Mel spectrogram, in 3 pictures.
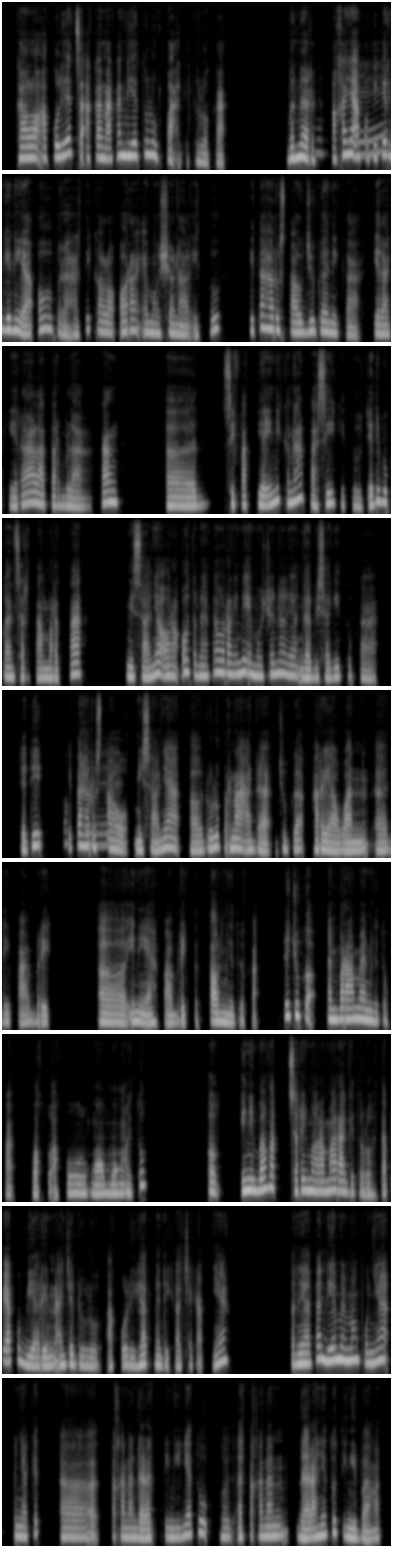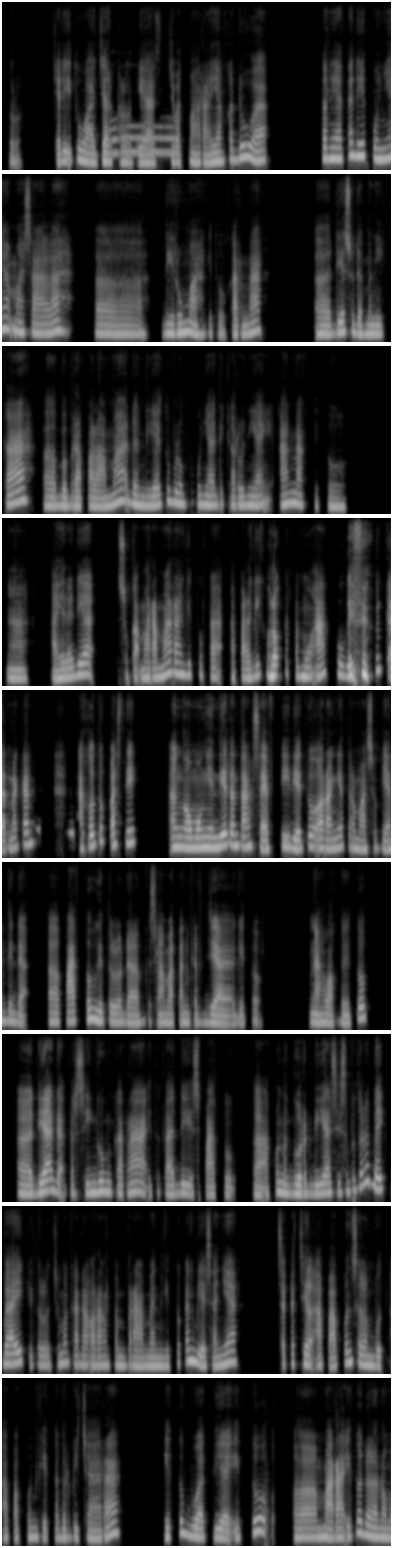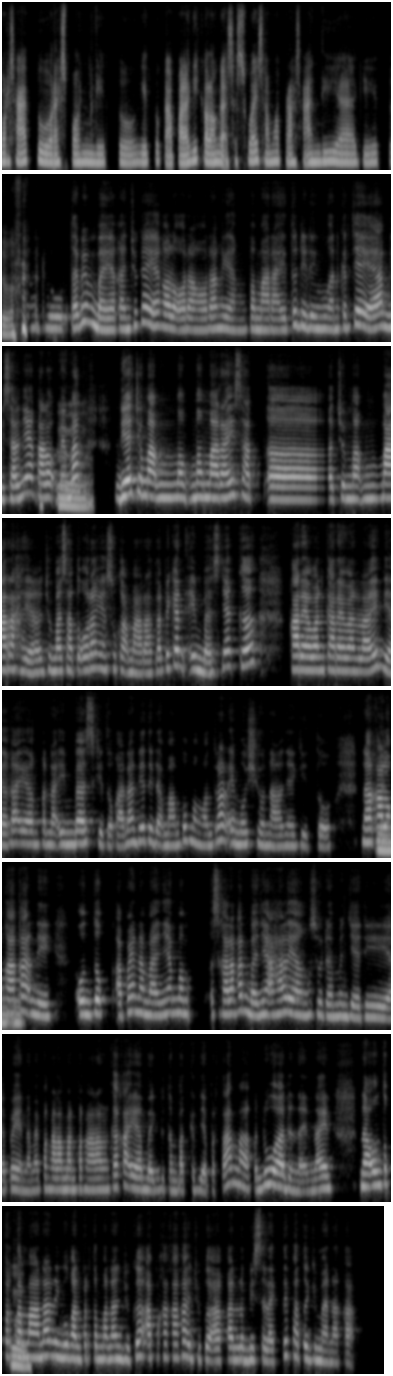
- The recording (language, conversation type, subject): Indonesian, podcast, Bagaimana cara mendengarkan orang yang sedang sangat emosional?
- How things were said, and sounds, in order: in English: "medical check-up-nya"; laughing while speaking: "kalo"; laughing while speaking: "gitu"; other background noise; in English: "safety"; tapping; chuckle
